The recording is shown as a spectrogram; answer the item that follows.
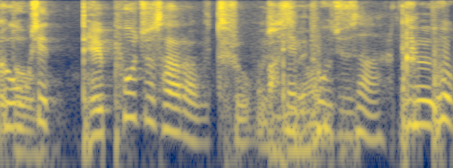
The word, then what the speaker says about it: depot: 그 대포 주사라는 게 그러니까 한 번에 막 확 집어넣어서 몇 달 가게 만들어 놓은 그런 주사인데 대포가 영어예요, 영어. 아 그래요? 네. 예, 대포 DEPOT T는 묵음.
